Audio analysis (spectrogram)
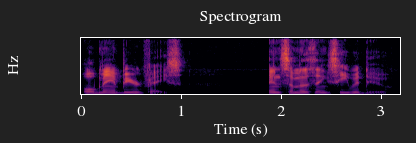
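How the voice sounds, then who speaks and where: A man's voice: on the low side, lively intonation, moderate pace, bright, forceful tone, dry recording, clean studio sound. A man hosting a casual livestream podcast, chatting in a rambling way and reading out viewer comments. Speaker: podcast host and streamer.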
